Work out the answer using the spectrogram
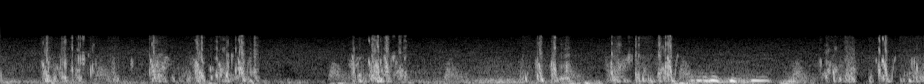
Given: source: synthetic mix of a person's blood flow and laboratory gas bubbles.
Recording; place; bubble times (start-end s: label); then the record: Doppler ultrasound of blood flow; subclavian vein
0.00-0.06 s: bubbles
0.40-1.00 s: bubbles
1.06-1.21 s: bubbles
1.30-1.34 s: bubbles
1.49-2.05 s: bubbles
2.08-2.62 s: bubbles
3.48-4.09 s: bubbles
5.19-5.31 s: bubbles
5.34-5.46 s: bubbles
5.49-5.76 s: bubbles
6.04-6.79 s: bubbles
8.18-8.58 s: bubbles
8.68-8.96 s: bubbles
8.99-9.25 s: bubbles
From the record:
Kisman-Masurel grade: 332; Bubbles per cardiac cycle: rolling drumbeat, 9 or more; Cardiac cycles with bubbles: 50 to 99%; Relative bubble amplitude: moderate (0.250 to 0.450); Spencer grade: 3 (all of the cardiac periods contain showers or single bubble signals, but not dominating or overriding the cardiac motion signals); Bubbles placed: anywhere in the cardiac cycle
